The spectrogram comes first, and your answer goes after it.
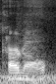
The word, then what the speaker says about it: Carnot: a French uh and I said car but it's actually pronounced carno um and he did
